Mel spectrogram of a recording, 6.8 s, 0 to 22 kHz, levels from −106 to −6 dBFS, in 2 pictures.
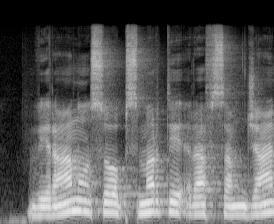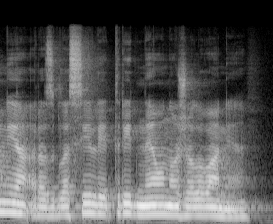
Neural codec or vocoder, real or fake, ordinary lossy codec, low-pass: none; real; none; 14.4 kHz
